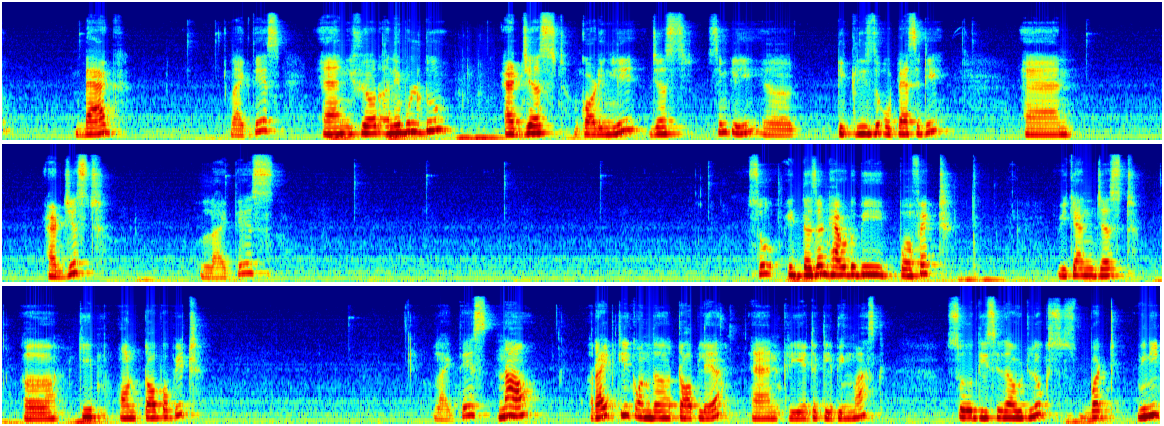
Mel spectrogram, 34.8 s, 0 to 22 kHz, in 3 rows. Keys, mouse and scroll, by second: 3.8 Return, 4.5 Down, 8.5-15.8 drag, 15.8-21.1 shift+drag, 21.1 Return, 26.6-29.7 drag, 30.3 right click, 31.5 click.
